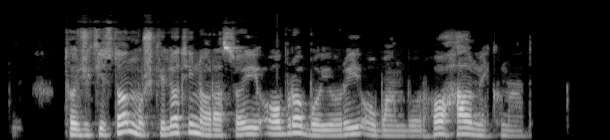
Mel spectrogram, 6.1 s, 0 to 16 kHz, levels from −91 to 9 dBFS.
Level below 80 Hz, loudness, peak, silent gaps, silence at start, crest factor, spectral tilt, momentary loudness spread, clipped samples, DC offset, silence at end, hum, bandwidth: -66 dBFS; -17 LUFS; 0 dBFS; none; 0.65 s; 18 dB; -5.5 dB/octave; 12 LU; under 0.1%; under 0.1%; 0.9 s; none; 9.2 kHz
